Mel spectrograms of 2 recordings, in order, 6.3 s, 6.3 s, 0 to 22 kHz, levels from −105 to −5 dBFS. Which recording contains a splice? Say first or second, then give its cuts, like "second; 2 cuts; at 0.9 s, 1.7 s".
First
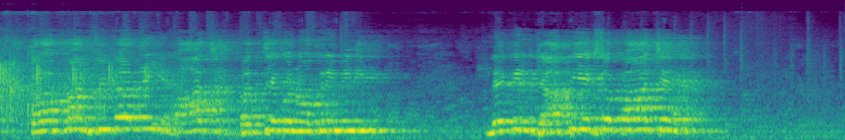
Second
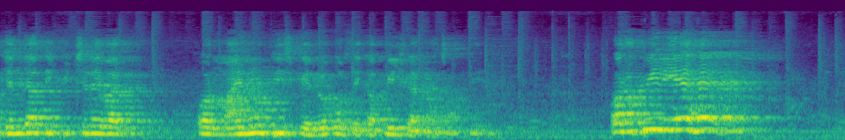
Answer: first; 1 cut; at 1.4 s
